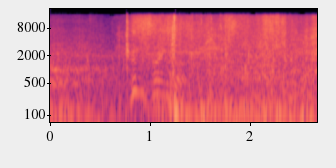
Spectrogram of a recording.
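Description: Confringo fire spell blast in Hogwarts Legacy: a short whooshing cast with a brief voiced cry, then a sharp loud boom and rumbling thuds close by.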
